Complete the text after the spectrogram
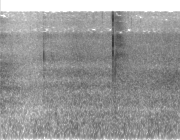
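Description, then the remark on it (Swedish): Waves wash steadily onto an empty beach in a continuous, even roar, with a couple of faint clicks over the surf and no voices. “Säger jag som sitter på en strand för mig själv, det är liksom ingen här.”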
